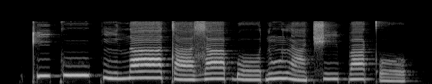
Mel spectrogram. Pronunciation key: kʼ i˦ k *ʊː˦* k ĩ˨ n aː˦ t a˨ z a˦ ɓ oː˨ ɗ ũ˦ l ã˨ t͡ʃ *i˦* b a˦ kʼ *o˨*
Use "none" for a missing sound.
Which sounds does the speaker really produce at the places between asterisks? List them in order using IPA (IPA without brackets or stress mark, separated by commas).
uː˦, i˦, o˨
